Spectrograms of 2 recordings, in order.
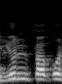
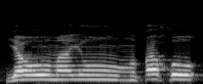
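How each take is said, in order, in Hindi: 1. नून की आवाज़ छुपाए बिना साफ़ बोली जाती है। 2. नून की आवाज़ को गुन्ना के साथ नाक में छुपाया जाता है। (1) "नहीं पढ़ना है" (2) "नूने साकिन के आवाज को नाक में छुपाकर गुन्ना और इक्फा के साथ पढ़ेंगे"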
